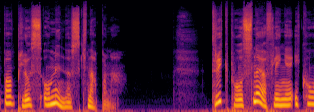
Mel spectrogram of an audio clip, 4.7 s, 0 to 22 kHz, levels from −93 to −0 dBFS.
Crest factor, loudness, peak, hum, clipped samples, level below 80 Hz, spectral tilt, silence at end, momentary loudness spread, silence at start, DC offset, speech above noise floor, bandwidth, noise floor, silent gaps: 16 dB; -21 LUFS; -6 dBFS; none; under 0.1%; -46 dBFS; -5.5 dB/octave; 0 s; 9 LU; 0.05 s; under 0.1%; 42 dB; 19.5 kHz; -63 dBFS; none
